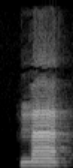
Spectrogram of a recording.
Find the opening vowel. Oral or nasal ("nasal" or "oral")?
oral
